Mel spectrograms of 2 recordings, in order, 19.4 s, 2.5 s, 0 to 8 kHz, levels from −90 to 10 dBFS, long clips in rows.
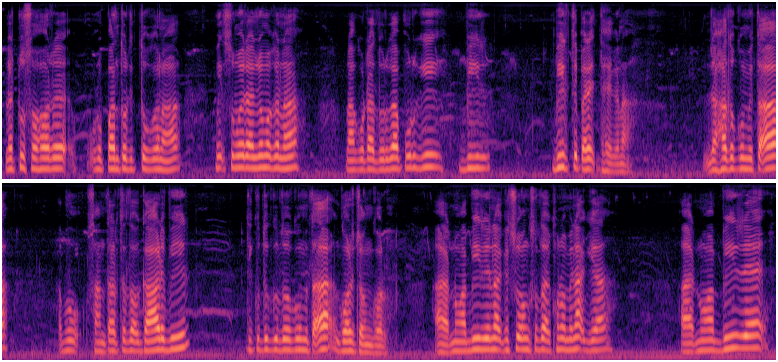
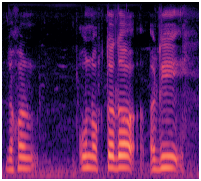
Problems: background conversations at intervals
